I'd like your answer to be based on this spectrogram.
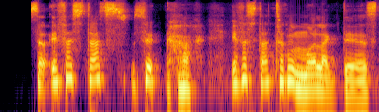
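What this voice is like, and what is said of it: Put-on higher-pitched Valigo accent. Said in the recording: “trying to change my accent, trying to make it higher ... do a Valigo accent and actually having people say that it's way too accurate ... that's how I would do my Valigo accent bit”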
